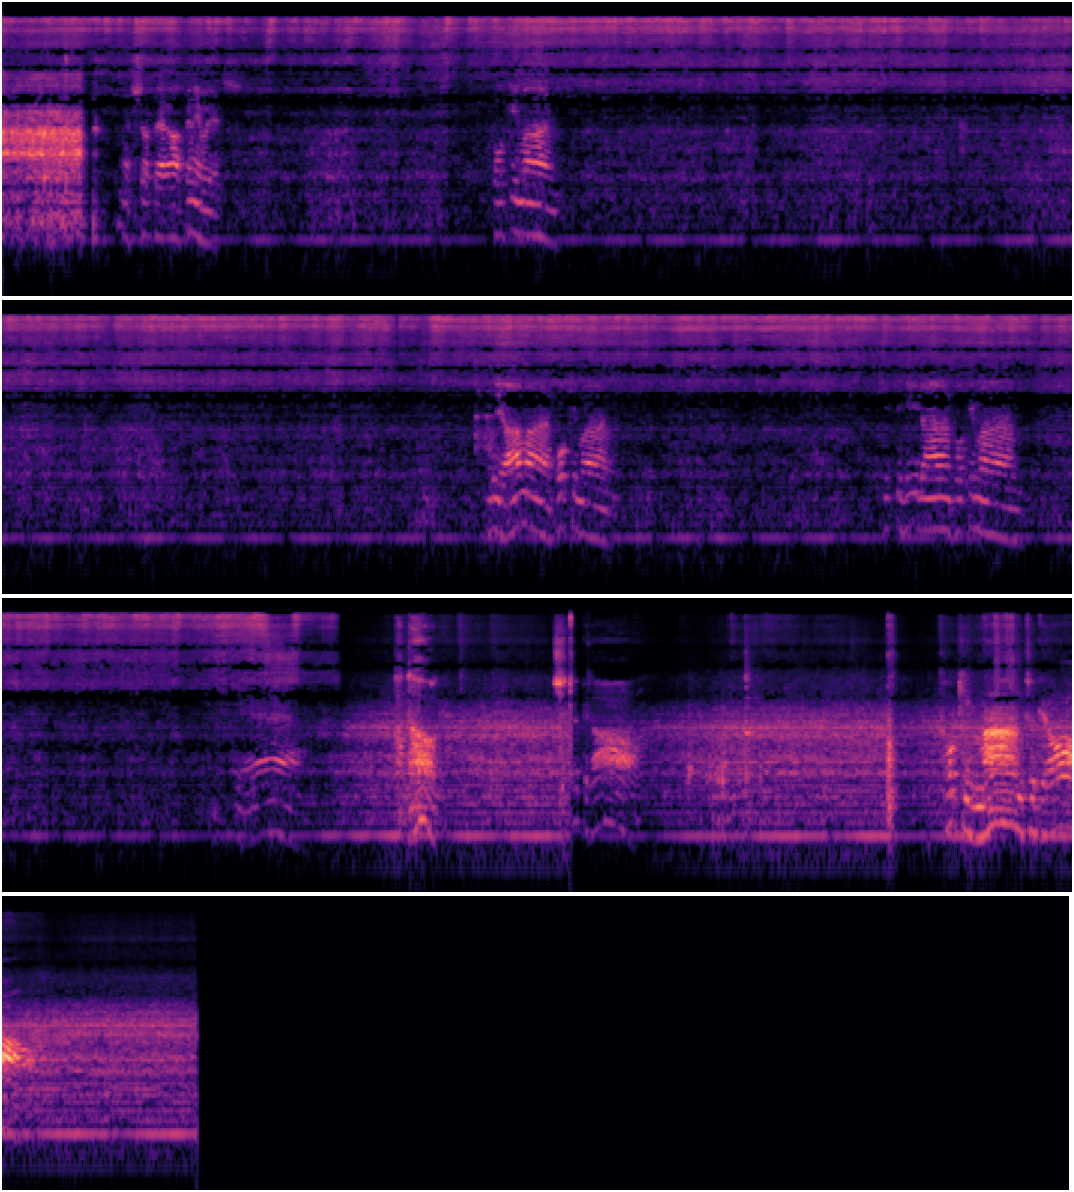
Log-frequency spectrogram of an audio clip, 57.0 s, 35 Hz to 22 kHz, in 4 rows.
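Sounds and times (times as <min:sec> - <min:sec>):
gas torch flame hissing: 0:00.0 - 0:37.0, 0:37.6 - 0:45.4.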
